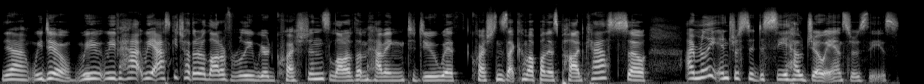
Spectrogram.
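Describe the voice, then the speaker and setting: This woman talks at a very fast pace with a Californian accent. Her pitch is fairly high, with ordinary pitch variation. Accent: Californian, West Coast. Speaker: podcast host. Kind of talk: casual chat.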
